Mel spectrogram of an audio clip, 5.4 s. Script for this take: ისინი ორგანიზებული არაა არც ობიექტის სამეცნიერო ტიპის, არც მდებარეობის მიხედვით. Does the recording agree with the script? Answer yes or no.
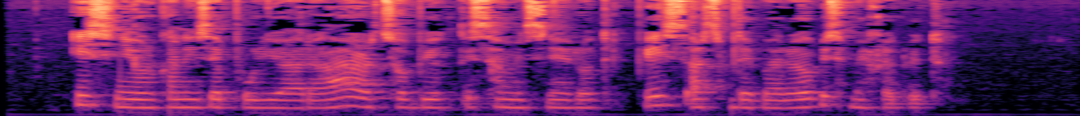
yes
